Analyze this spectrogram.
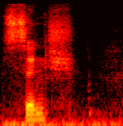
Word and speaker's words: Synch: Is the other one, is it Synch, S-Y-N-C-H, Synch, which is what I do with a backpack?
